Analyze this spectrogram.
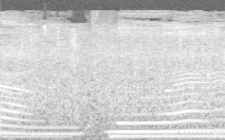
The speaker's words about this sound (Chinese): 下雨了，坐在窗前，玻璃上都是雨水的痕迹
